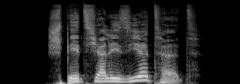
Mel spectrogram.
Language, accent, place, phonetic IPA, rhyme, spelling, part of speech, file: German, Germany, Berlin, [ˌʃpet͡si̯aliˈziːɐ̯tət], -iːɐ̯tət, spezialisiertet, verb, De-spezialisiertet.ogg
- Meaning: inflection of spezialisieren: 1. second-person plural preterite 2. second-person plural subjunctive II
